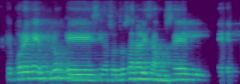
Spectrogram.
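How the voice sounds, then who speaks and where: Man, lecturer, higher voice, explanatory, distant mic, echoey hall. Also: brisk, fairly bright tone. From Colombia. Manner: explanatory, with frequent fillers and check-ins. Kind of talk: university phonetics lecture. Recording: roomy hall, mic far off.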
